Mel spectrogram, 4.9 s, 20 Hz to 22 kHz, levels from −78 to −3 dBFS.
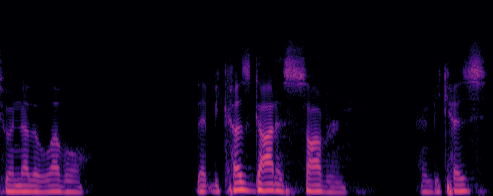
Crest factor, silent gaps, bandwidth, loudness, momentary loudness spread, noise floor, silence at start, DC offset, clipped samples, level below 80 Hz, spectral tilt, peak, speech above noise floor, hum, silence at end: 20 dB; none; 10 kHz; -38 LUFS; 16 LU; -81 dBFS; 0 s; under 0.1%; under 0.1%; -72 dBFS; -5.5 dB/octave; -20 dBFS; 43 dB; none; 0.05 s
